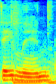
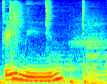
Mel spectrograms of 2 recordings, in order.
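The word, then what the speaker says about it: Dailyn: is ding and phonetically it's pronounced Dalin it's spelled D A I L YN so you think it's pronounced Dalin but it's actually pronounced denen and my mom when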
